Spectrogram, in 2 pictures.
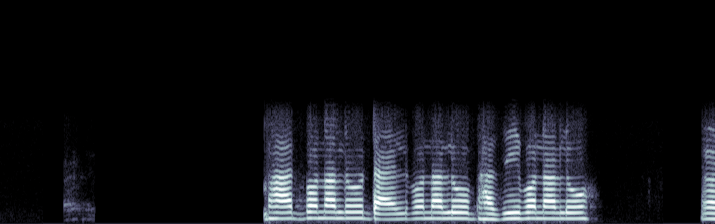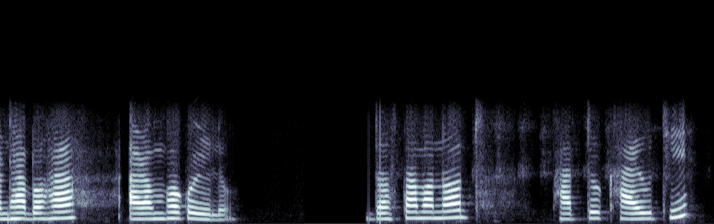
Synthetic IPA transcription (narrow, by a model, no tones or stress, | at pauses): bʱat̚bɔnalʊdajlbɔnalʊbʱazibɔnalʊ | ɹɔndʱabɔɦa | aɹɔmbʱɔkoɹilʊ̰̃ | dɔstamanɔt | bʱatːʊkʰajutʰi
